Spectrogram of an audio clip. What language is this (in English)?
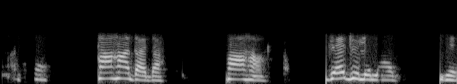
Sindhi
